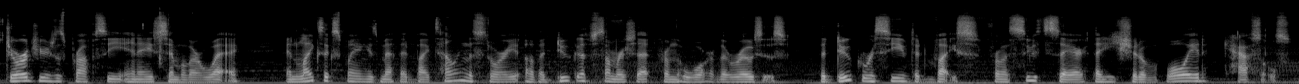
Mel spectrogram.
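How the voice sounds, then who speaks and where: A man's voice: mid-range voice, moderate pace. A man hosting a literary video essay, reading scripted explanatory narration.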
